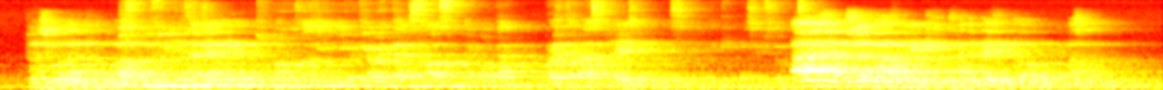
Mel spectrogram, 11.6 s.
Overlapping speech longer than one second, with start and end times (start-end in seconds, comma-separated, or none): 1.1-2.6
